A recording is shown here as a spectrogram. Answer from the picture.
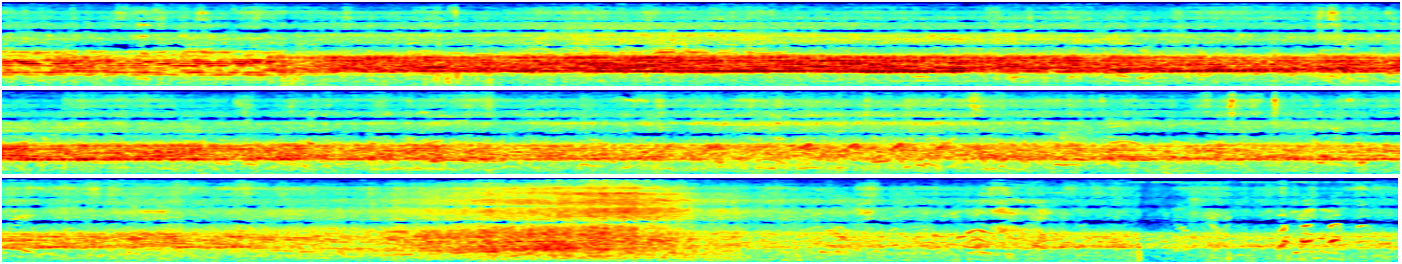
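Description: Busy city sidewalk: steady chatter of a dense crowd of passing pedestrians over street traffic. About three-quarters of the way through, a vehicle passes louder, with a low rumble, then fades.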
